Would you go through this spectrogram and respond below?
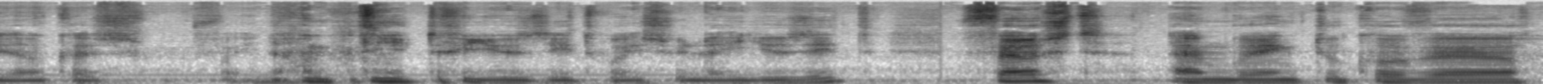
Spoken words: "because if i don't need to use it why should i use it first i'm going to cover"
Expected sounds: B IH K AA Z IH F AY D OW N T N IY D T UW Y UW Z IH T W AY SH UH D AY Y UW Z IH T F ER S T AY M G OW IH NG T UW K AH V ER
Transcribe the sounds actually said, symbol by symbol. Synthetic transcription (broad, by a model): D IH K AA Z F AY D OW N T N IY D T UW Y UW Z IH T W AY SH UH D AY Y UW Z IH T F ER S T AY M G OW IH NG T UW K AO V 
